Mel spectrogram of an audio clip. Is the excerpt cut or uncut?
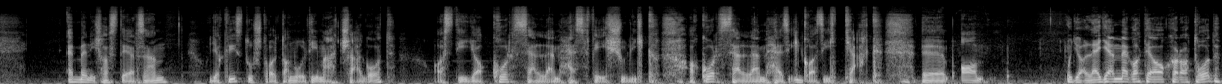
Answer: uncut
